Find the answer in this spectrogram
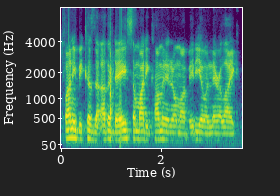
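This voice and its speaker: A man's voice: medium pitch, flat delivery, quick pace, background noise. A man from California in casual livestream chat, laid-back and slangy, reading viewer comments aloud and answering them. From California, USA.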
